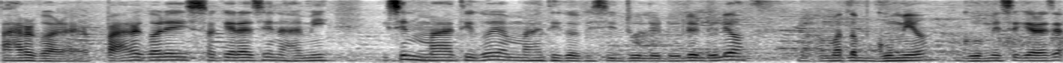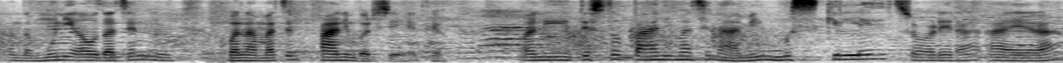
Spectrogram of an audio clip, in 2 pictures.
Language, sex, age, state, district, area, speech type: Nepali, male, 18-30, West Bengal, Alipurduar, urban, spontaneous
